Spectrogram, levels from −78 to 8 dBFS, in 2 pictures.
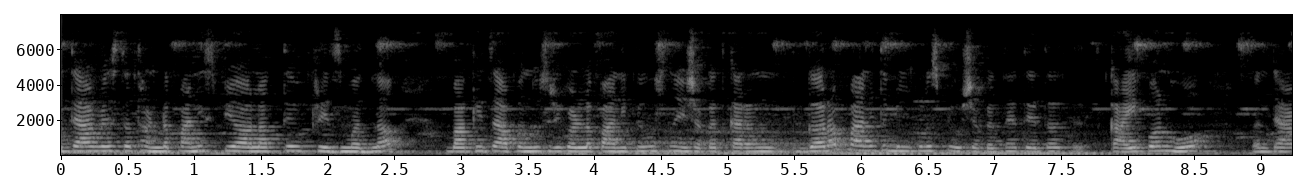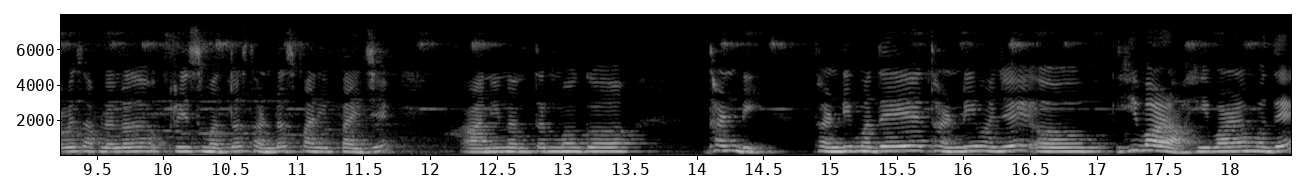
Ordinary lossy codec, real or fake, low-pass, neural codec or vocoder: none; real; 7.2 kHz; none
